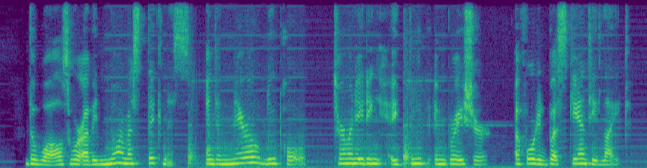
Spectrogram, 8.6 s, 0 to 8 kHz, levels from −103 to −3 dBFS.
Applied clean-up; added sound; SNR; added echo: neural separator model SepFormer DNS4.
